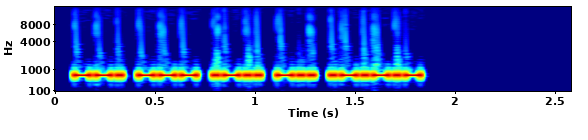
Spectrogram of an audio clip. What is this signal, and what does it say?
Morse code, heard as a keyed tone, about 42 wpm, 700 Hz. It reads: GOLD.
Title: Sentences from Top 1000 Words - Review Part 4 - 45wpm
